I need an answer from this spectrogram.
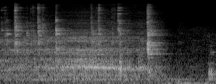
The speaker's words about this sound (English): I'm going to try to like shake it up a little bit so we can hear some more of that fizzle of the fermentation.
